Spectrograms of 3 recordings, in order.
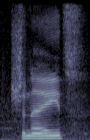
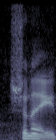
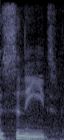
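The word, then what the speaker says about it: Sinéad: but in my head like sinead for example i'll always go go to a caller or something or send a message i'm like ah yes i need to speak to saneed just in my head i just like to say the wrong thing and one day i'm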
